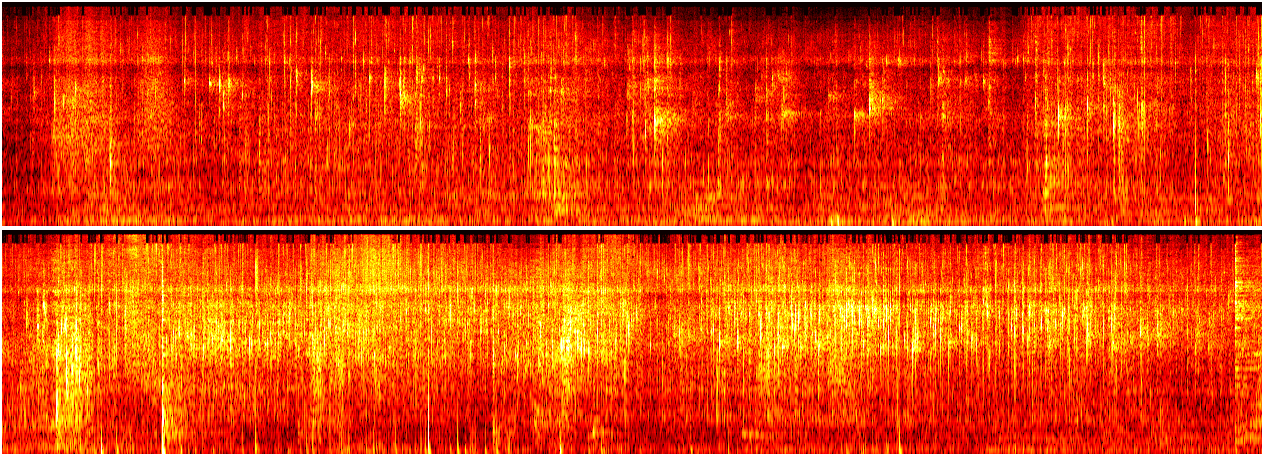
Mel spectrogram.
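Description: Rohu fish frying in a pan for a kalia curry, a steady close sizzle of hot oil running throughout and growing somewhat louder and busier partway through, with occasional faint clinks.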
